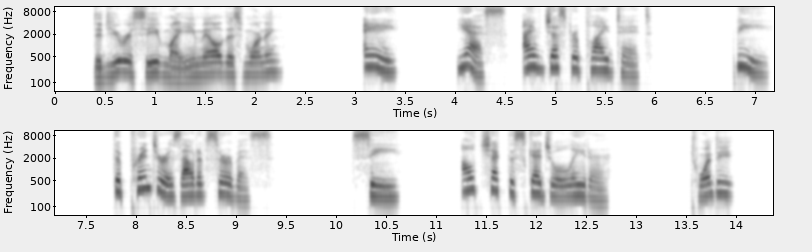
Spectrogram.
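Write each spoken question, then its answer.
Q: Did you receive my email this morning?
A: A: Yes, I've just replied to it.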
